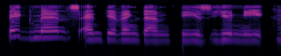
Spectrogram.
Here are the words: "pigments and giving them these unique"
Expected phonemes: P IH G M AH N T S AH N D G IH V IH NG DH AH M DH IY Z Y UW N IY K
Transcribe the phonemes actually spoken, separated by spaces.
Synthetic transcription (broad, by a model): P IH G M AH N T S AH N G IH V IH NG DH AH M DH IY Z Y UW N IY K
